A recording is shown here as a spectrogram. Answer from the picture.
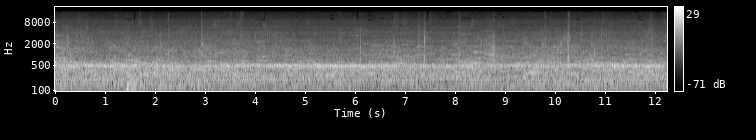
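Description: City background noise: a steady wash of traffic with indistinct voices, a constant hum and a few faint clicks.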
